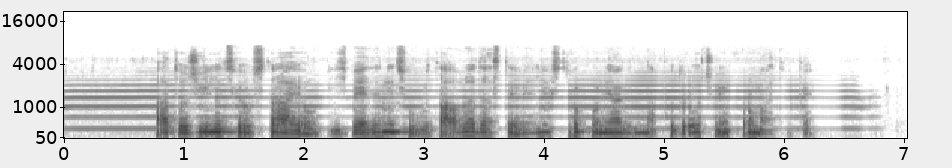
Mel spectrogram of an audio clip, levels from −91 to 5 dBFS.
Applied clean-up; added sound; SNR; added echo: neural mask model RNNoise.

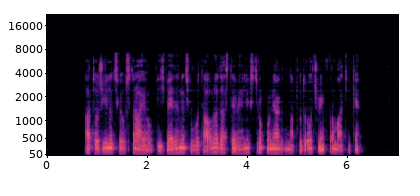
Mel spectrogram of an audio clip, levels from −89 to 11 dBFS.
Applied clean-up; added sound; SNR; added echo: neural mask model DeepFilterNet 3.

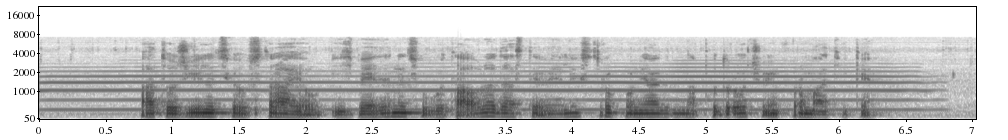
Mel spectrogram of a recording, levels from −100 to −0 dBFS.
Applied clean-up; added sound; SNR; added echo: none; Trumpet; 11 dB; none.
